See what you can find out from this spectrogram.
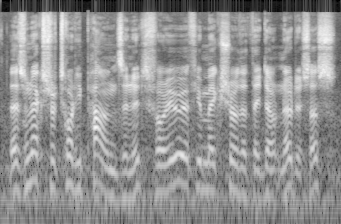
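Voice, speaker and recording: A man acting as an imperious gentleman detective in a radio drama. His voice sits a little high, and he phrases everything in pompous, formal, flowery language with great self-assurance. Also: fast talker, noisy background, lightly acted. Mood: brisk, assured. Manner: pompous, formal, florid diction.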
